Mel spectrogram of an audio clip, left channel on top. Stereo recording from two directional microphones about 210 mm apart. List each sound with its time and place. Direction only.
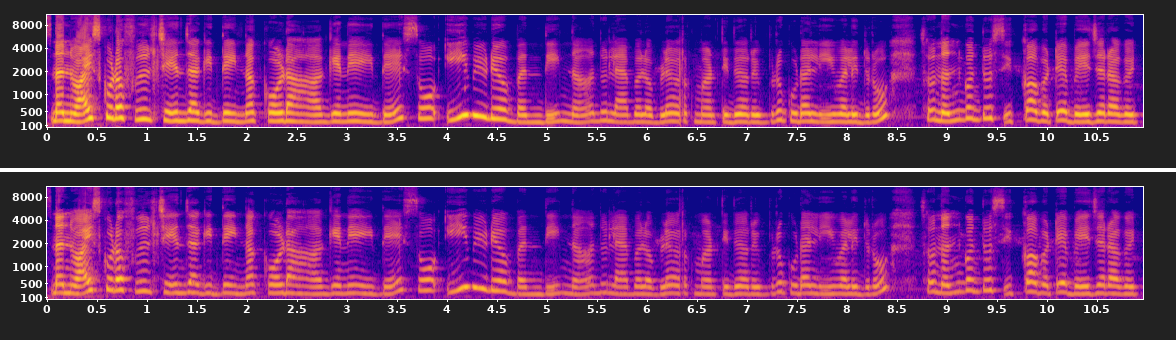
0.0 s a woman's voice: 25° left (ahead or behind)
